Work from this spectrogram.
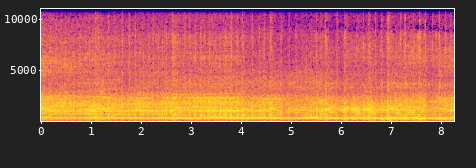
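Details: Honda CR250 two-stroke idles perfectly when first started and warming up, but after 5–10 minutes of riding, at high idle, it crackles and stumbles in an uneven sputter; cause unknown.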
